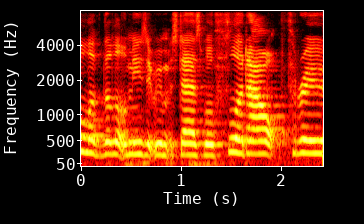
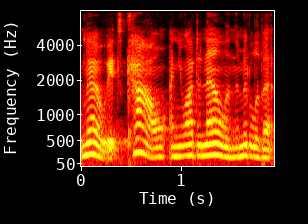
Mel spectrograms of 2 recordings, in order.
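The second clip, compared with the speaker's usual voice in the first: ordinary talk, nothing marked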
